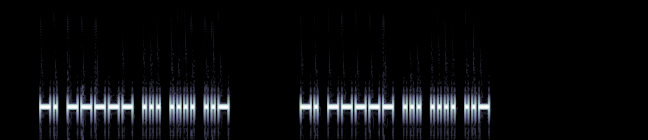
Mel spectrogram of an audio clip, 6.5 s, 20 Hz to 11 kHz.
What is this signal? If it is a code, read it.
Morse code, heard as a keyed tone, about 34 wpm, 700 Hz. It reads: N0SHU N0SHU
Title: USA Call Signs - 5 Characters - Repeated 2x - 35wpm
